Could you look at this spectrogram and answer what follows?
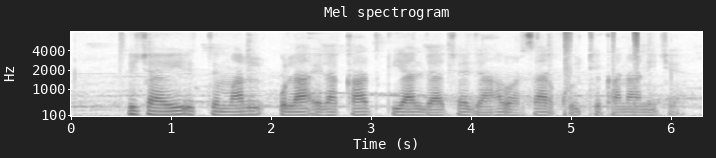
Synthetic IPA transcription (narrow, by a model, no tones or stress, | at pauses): sɪt͡ʃaːiɪst̪eːmaːlʊlaʔɪlaːqaːt̪kijaːld͡ʒaːt͡ʃʰɛd͡ʒɐɦãʋəɾsaːɾko̰ːiʈʰɪkaːnanit͡ʃʰɛ̰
